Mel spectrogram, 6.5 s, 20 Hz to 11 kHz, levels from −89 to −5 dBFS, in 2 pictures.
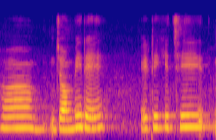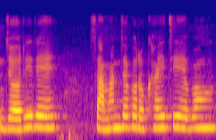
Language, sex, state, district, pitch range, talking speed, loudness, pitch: Odia, female, Odisha, Malkangiri, 220-240 Hz, 120 wpm, -17 LUFS, 230 Hz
